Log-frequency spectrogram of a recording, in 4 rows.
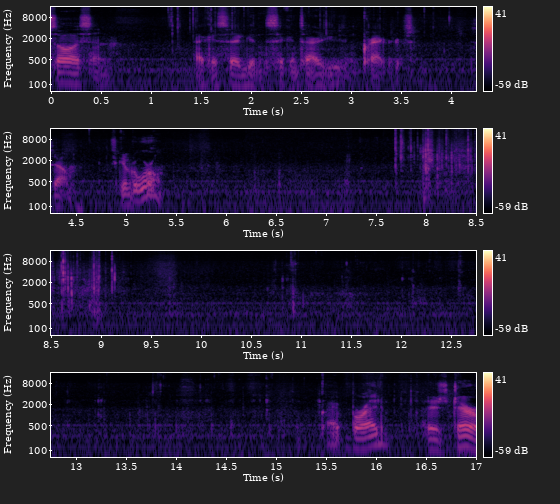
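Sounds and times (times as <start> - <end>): person chewing crunchy sandwich: 7.1 - 16.5.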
